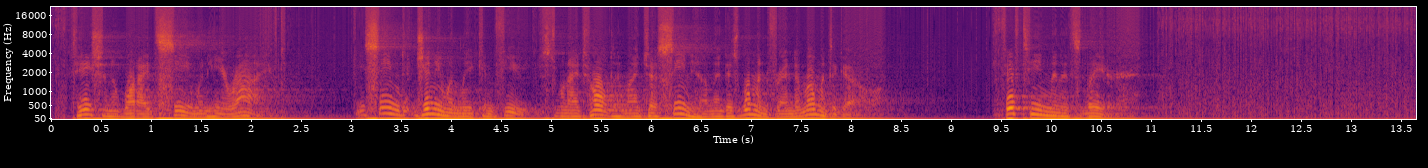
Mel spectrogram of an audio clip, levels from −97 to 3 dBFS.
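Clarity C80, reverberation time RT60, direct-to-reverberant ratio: 12.0 dB, 2.6 s, 10.0 dB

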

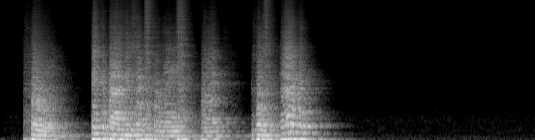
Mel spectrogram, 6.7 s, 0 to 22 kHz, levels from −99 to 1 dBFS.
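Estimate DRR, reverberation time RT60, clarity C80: -6.5 dB, 0.50 s, 10.0 dB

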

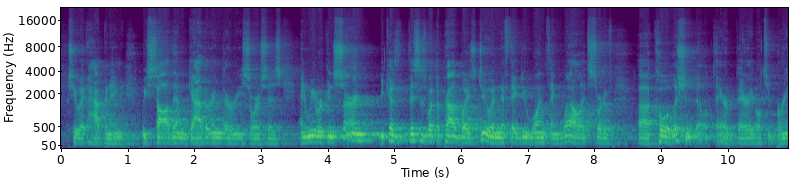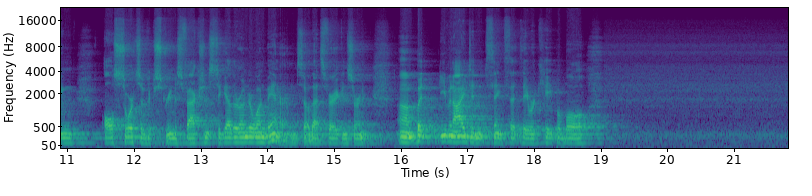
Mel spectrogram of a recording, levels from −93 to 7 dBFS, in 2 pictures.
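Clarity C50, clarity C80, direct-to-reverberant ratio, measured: 9.5 dB, 11.0 dB, 8.0 dB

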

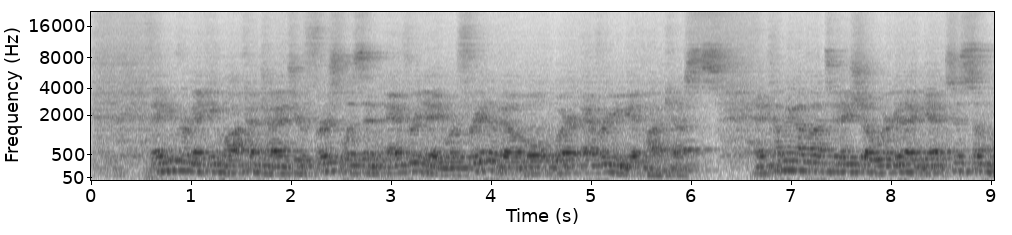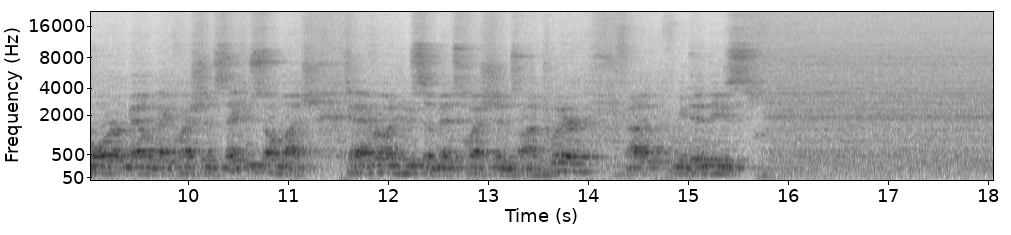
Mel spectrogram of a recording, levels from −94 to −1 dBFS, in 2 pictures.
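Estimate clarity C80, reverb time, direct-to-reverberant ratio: 5.0 dB, 0.80 s, -10.0 dB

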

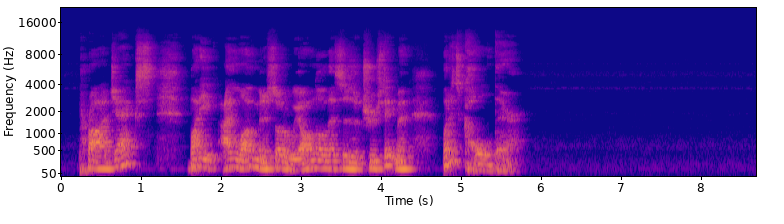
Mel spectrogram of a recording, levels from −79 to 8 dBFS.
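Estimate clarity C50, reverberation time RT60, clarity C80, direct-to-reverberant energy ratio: 6.5 dB, 0.40 s, 11.0 dB, -2.5 dB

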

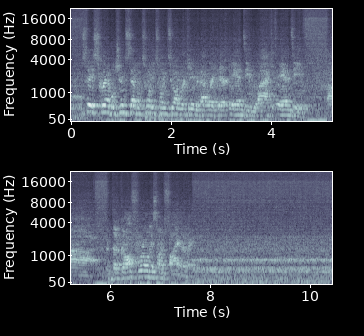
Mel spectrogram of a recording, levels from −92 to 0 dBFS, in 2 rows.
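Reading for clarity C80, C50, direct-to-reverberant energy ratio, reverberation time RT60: 13.0 dB, 8.0 dB, -5.5 dB, 0.45 s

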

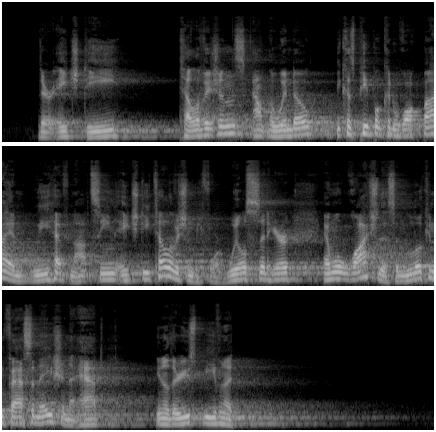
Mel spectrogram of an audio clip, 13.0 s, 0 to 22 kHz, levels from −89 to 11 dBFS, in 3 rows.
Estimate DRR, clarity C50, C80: 11.0 dB, 13.5 dB, 14.5 dB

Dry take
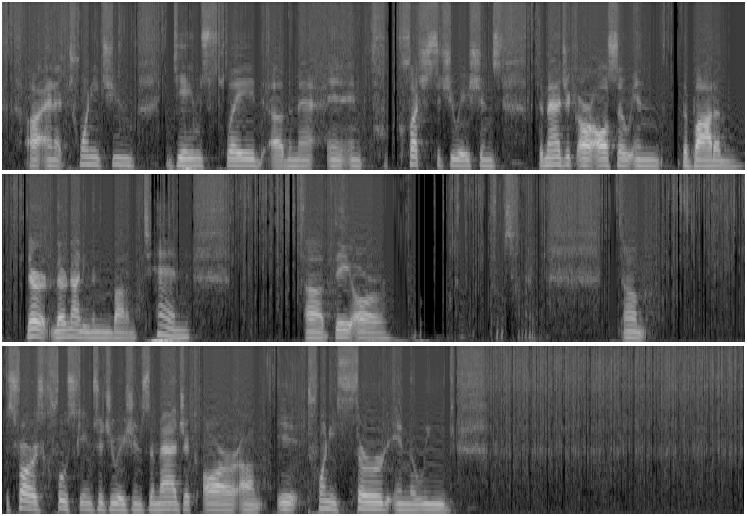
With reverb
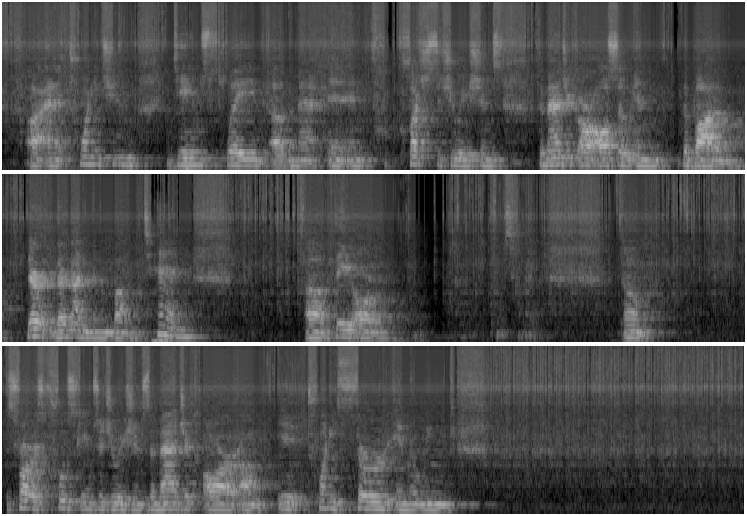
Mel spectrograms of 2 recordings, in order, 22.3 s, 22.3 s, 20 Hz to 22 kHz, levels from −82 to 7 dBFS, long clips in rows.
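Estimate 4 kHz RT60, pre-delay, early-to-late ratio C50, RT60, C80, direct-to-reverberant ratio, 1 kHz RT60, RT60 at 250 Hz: 0.95 s, 3 ms, 9.5 dB, 1.0 s, 11.5 dB, 0.5 dB, 1.0 s, 0.90 s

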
